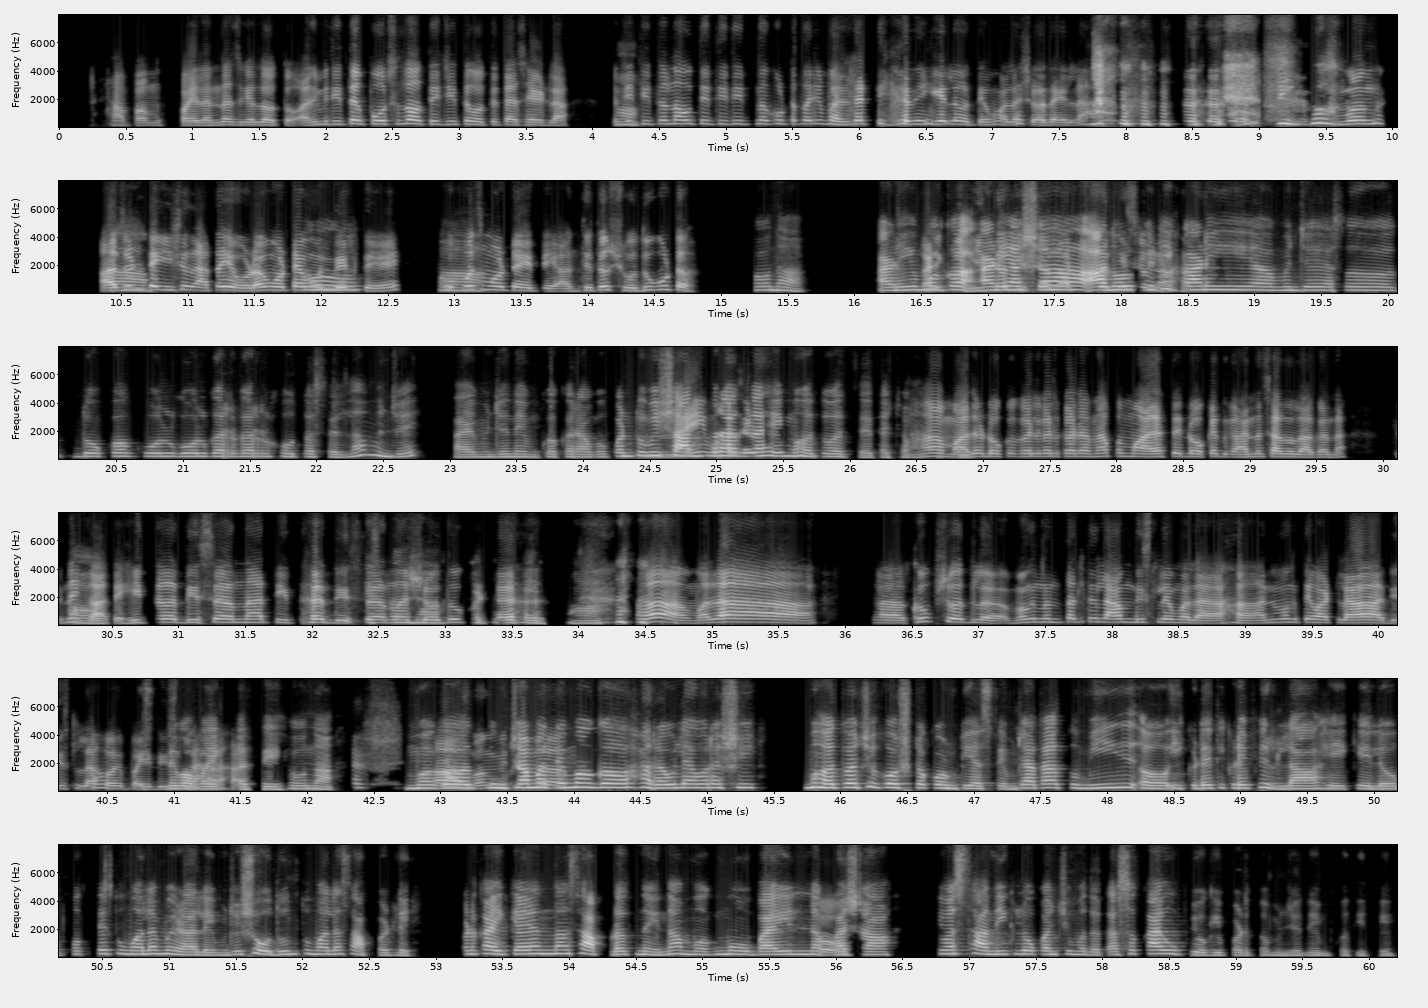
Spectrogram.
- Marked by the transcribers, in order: other background noise; laugh; laughing while speaking: "ठिकाणी गेले होते मला शोधायला"; chuckle; chuckle; tapping; other noise; singing: "इथं दिसं ना तिथं दिसं ना शोधू कुठं?"; chuckle; chuckle
- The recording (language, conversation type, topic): Marathi, podcast, एकट्याने प्रवास करताना वाट चुकली तर तुम्ही काय करता?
